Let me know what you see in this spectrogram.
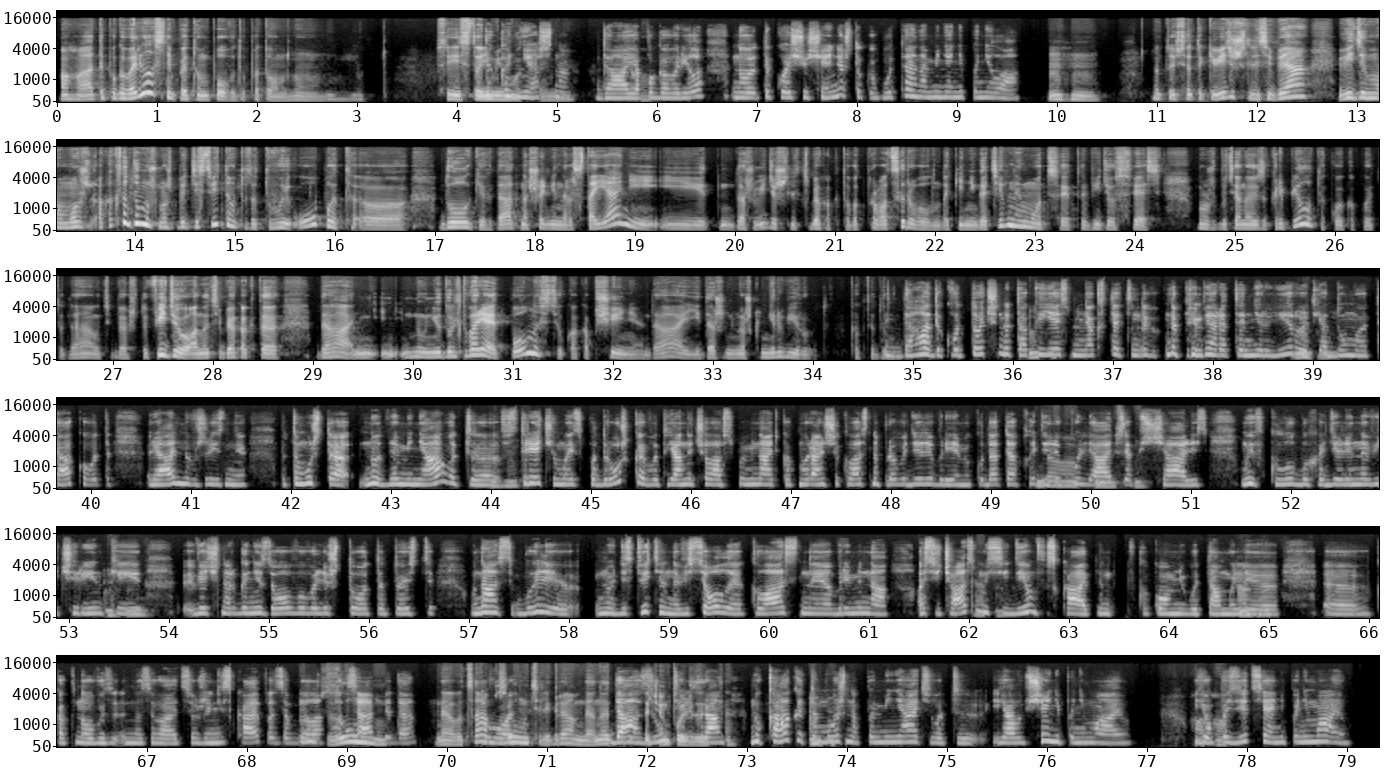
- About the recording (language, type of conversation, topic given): Russian, podcast, Как смартфоны меняют наши личные отношения в повседневной жизни?
- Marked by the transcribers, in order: tapping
